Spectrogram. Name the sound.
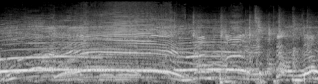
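audience applause and cheering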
